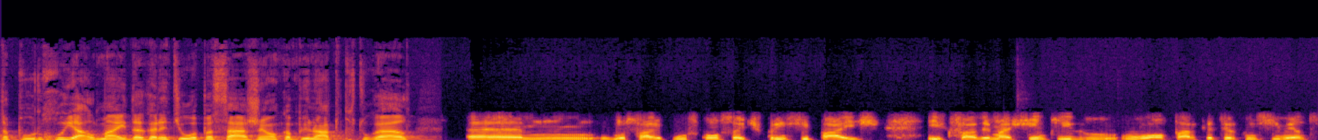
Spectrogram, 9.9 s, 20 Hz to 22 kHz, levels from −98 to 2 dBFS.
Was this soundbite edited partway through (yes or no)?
yes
